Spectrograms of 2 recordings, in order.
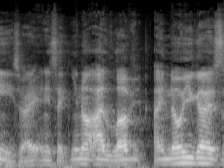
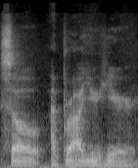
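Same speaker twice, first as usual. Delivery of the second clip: mock creepy voice, lower and quieter; 5 semitones lower, 11 dB quieter than usual. Retelling how a date's line was said: imitating a creepy tone. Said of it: "he was saying it in that tone".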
